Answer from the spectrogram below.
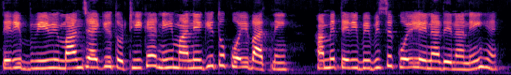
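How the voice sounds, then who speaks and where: A woman's voice: fairly quick, highs cut off. A woman voicing a harsh, scolding middle-aged mother-in-law in a cartoon story. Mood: contemptuous. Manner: scolding, bossy, shrill.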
